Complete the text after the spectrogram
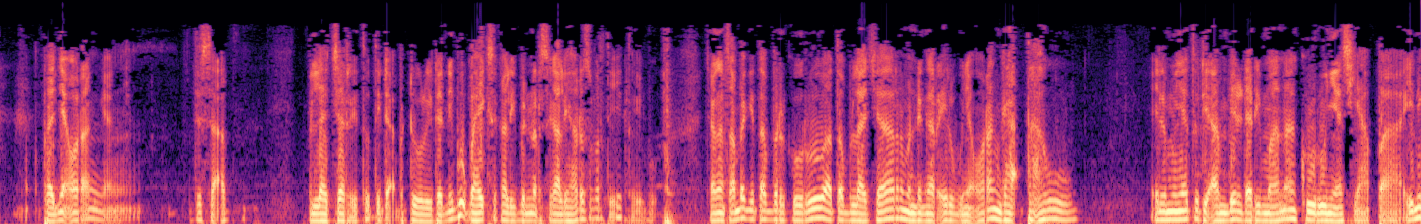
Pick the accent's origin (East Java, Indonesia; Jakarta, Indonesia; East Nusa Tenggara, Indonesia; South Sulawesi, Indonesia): East Java, Indonesia; Kolomayan; Kita ini jadi kami dari Sweden Kolomayan. Waktu itu masih serengat ikut Wonodadi kemudian Blitar, Jawa Timur, Indonesia.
